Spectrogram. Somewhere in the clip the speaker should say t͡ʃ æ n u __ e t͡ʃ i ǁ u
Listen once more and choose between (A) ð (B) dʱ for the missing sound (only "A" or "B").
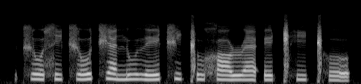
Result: A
